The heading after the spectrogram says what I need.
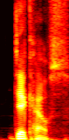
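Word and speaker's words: Dieckhaus: Kenny nine years old Evelyn decas I think I'm pronouncing her name prop properly is it Dickhouse Dickhouse thank you I apologize nine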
